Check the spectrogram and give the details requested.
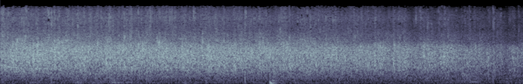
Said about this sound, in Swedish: Fan bra ni var, ja. Otroligt, applåd. Tack.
